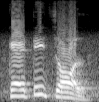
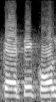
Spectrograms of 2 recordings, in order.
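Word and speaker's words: catechol: ऐसे फॉर्मूले का नाम है कैटीचॉल, या मैंने कल भी कहा था इस फॉर्मूले को कि इसके कैटेकॉल भी इसका नाम पढ़ा जा सकता है। ये उच्चारण के लिए है, इसलिए जैसे CH का मतलब कोई चा से भी उच्चारण इसका कर सकता है और CH को का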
